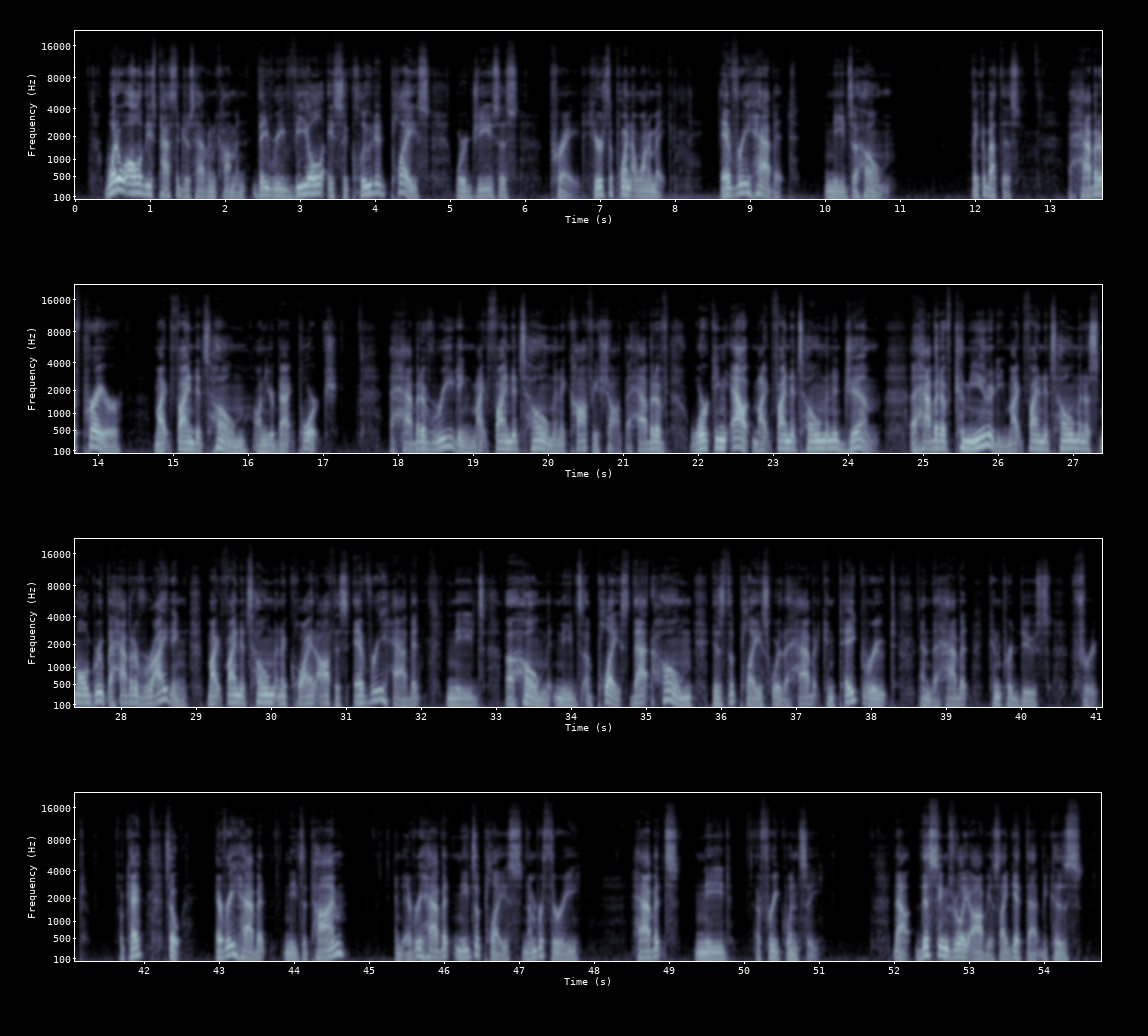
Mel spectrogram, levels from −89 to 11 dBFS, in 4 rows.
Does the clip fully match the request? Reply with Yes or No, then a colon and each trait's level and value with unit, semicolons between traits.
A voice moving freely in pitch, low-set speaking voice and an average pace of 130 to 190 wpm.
Yes: wide, 6.0 semitones; low, 110 Hz; average, 160 wpm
